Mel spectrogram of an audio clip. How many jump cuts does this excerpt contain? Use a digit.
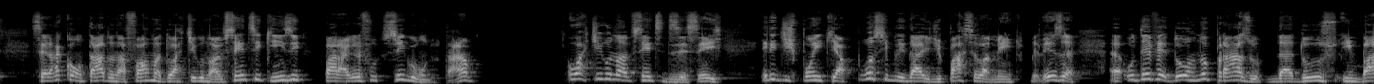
0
